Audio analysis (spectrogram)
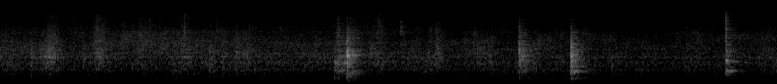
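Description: Stir-fried duck and vegetables in sauce being stirred and folded in a pan, soft steady sizzle with several distinct scraping clacks of the utensil at irregular intervals, fairly quiet and close.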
